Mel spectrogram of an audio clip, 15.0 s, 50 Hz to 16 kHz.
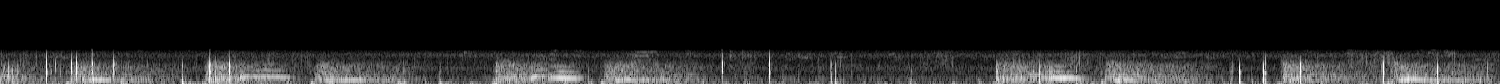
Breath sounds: Inhalation: 1.97-3.07 s, 4.90-5.92 s, 9.92-10.94 s, 12.77-13.83 s
Exhalation: 0.60-1.71 s, 3.09-4.20 s, 6.00-7.03 s, 11.02-12.23 s, 13.87-14.98 s
Wheeze: 0.80-1.71 s, 2.27-2.99 s, 3.13-3.90 s, 5.12-5.88 s, 6.16-6.89 s, 10.20-10.92 s, 13.99-14.92 s

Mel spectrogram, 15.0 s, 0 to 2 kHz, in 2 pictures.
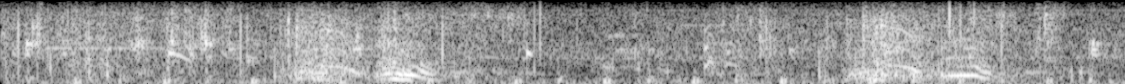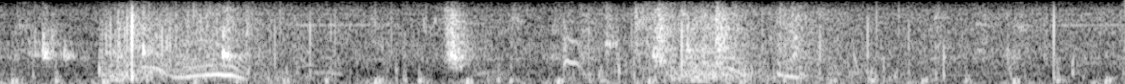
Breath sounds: Inhalation: 1.69-2.41 s, 5.58-6.19 s, 8.10-8.71 s, 11.88-12.62 s
Exhalation: 2.39-3.11 s, 6.26-6.87 s, 8.71-9.32 s, 12.66-13.40 s
Wheeze: 2.39-2.96 s, 5.58-6.19 s, 6.26-6.87 s, 8.39-8.71 s, 11.88-12.62 s, 12.64-13.09 s

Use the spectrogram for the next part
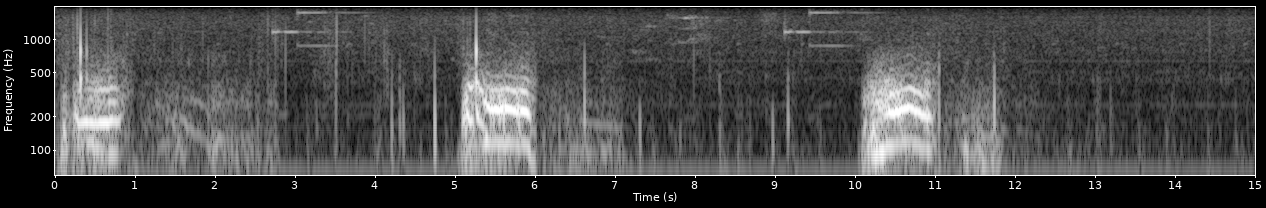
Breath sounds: Inhalation: 0.00-0.98 s, 5.00-6.06 s, 10.06-11.11 s
Exhalation: 1.07-2.91 s, 6.09-7.19 s, 11.11-11.97 s
Wheeze: 0.00-0.98 s, 5.00-6.06 s, 10.06-11.11 s
Rhonchi: 1.07-2.25 s, 6.27-7.19 s, 11.15-11.93 s

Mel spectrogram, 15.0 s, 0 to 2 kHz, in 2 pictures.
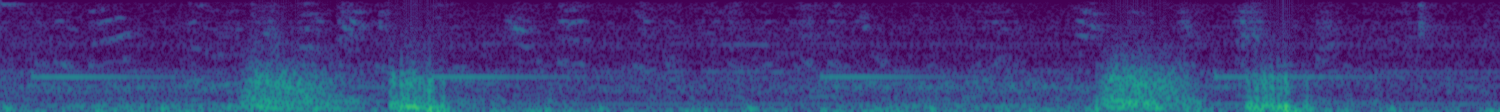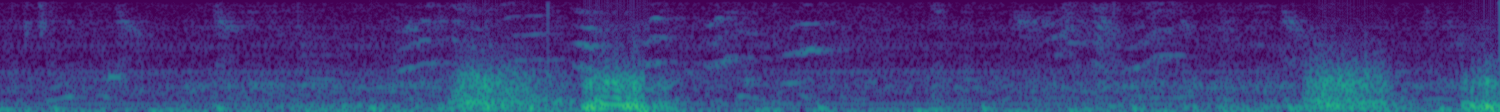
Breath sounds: Inhalation: 1.23-1.85 s, 5.42-6.10 s, 9.76-10.31 s, 14.00-14.68 s
Exhalation: 1.85-2.53 s, 6.11-6.68 s, 10.28-10.85 s

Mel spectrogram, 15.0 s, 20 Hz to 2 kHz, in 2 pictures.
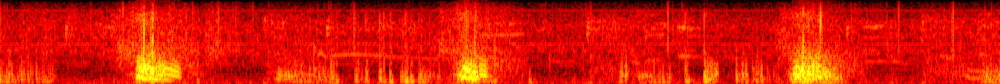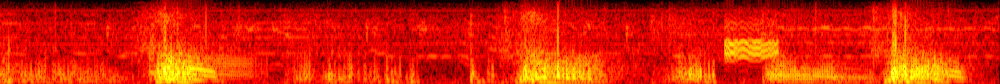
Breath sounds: Inhalation: 0.89-1.41 s, 3.36-3.87 s, 5.90-6.42 s, 8.63-9.32 s, 11.40-12.20 s, 14.19-14.88 s
Exhalation: 1.97-3.34 s, 4.54-5.75 s, 7.25-8.54 s, 9.66-10.74 s, 13.19-14.16 s
Wheeze: 0.89-1.41 s, 2.28-3.34 s, 3.36-3.87 s, 5.90-6.42 s, 8.63-9.32 s, 11.40-12.20 s, 14.19-14.88 s
Rhonchi: 13.19-14.16 s
Crackles: 1.97-3.34 s, 4.54-5.75 s, 7.25-8.54 s, 9.66-10.74 s

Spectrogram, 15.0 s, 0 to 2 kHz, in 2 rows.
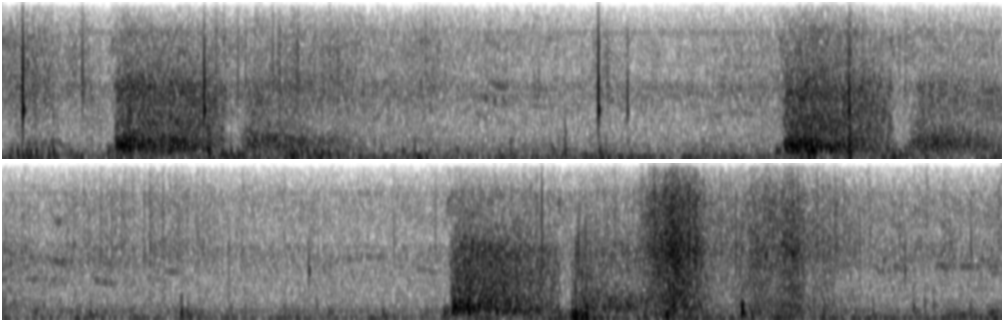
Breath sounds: Inhalation: 0.77-1.71 s, 5.82-6.76 s, 10.87-11.81 s
Exhalation: 1.72-2.81 s, 6.75-7.81 s, 11.80-13.02 s

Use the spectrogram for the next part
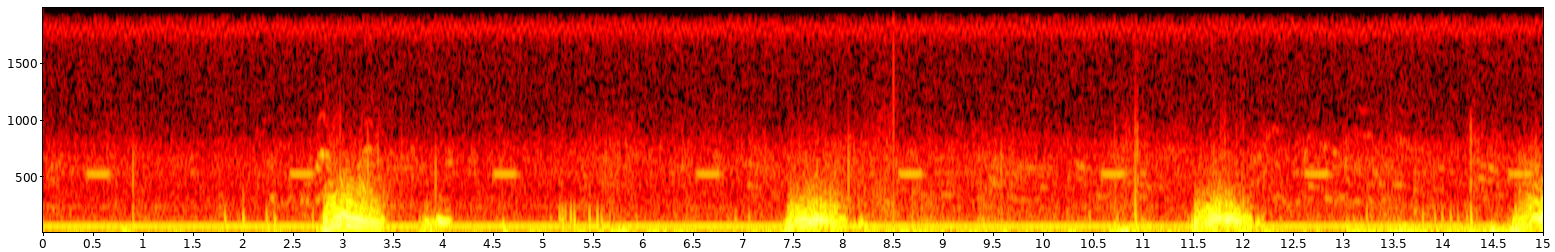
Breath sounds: Inhalation: 2.74-3.46 s, 7.45-8.08 s, 11.55-12.22 s, 14.72-15.00 s
Exhalation: 3.74-4.09 s
Wheeze: 2.74-3.46 s

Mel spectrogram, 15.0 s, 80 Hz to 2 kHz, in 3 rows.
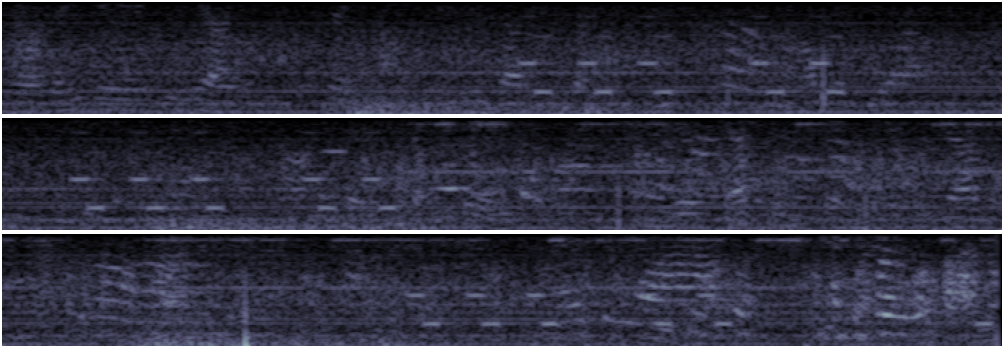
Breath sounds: Inhalation: 1.60-3.33 s, 5.52-7.26 s, 10.40-11.99 s

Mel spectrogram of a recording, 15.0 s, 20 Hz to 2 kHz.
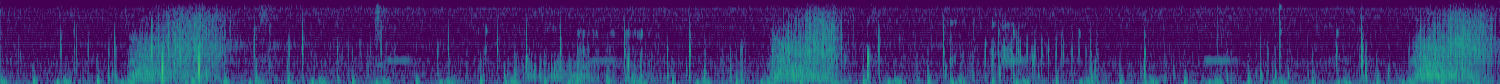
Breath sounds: Inhalation: 1.22-2.20 s, 7.68-8.46 s, 14.15-15.00 s
Crackles: 1.22-2.20 s, 7.68-8.46 s, 14.15-15.00 s

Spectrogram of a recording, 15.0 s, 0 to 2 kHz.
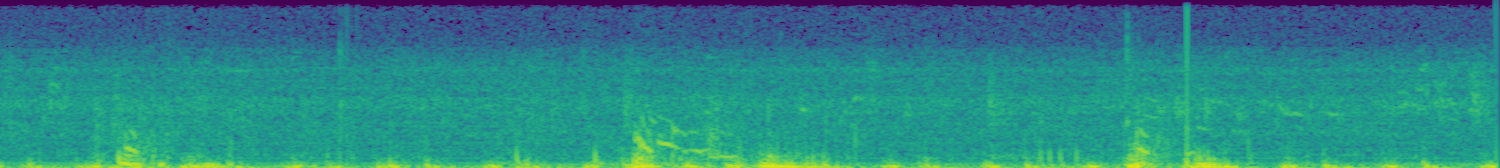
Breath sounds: Inhalation: 1.12-1.76 s, 6.29-7.54 s, 11.27-11.91 s
Exhalation: 1.77-2.42 s, 7.62-8.61 s, 11.96-12.60 s
Wheeze: 1.12-1.76 s, 6.29-7.54 s, 11.27-11.91 s
Crackles: 1.77-2.42 s, 7.62-8.61 s, 11.96-12.60 s

